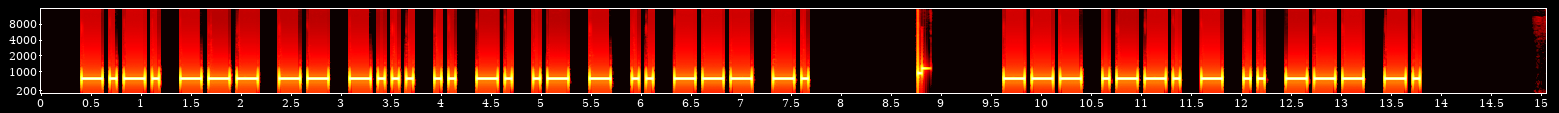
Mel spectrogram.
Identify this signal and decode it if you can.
Morse code, heard as a keyed tone, about 17 wpm, 700 Hz. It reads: COMBINATION OPTION
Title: Sentences from Top 1300 Words - New Word Drill Alt - 17wpm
